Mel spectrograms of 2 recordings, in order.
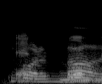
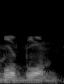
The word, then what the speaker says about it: Bourbon: But at the same time, the French pronunciation was just perfect. Bourbon. Bourbon.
